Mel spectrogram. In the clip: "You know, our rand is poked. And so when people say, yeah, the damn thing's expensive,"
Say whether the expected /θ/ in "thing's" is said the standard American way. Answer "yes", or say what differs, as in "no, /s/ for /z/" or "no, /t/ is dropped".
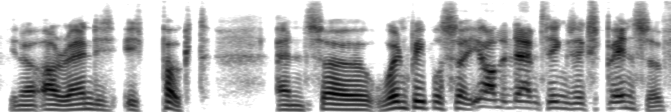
yes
